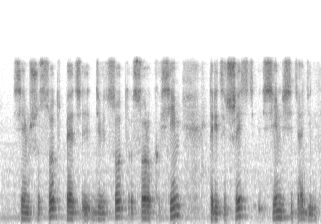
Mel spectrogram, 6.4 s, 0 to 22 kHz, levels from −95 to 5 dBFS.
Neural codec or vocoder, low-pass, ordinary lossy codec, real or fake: none; 7.2 kHz; Opus, 32 kbps; real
